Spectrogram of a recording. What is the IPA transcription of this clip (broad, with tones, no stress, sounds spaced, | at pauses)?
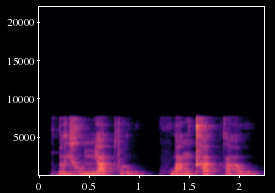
ɗ ə˧ j ɣ u˨˦ ɲ aː˦˥ t̚ f ə˧˩˨ w | h w a˨˦ ŋ t̪ʰ a˦˥ t̚ k a˨˦ w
